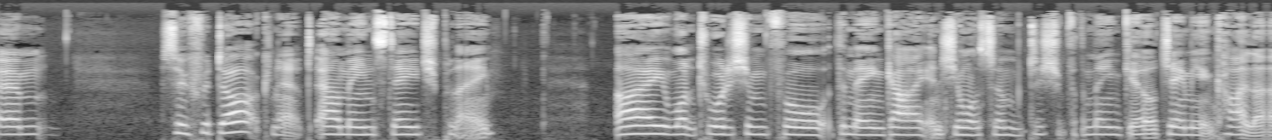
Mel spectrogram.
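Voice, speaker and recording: The recording is very clean, with a silent background. A speaker with an English accent talks at a moderate pace in a flat, monotone intonation. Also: woman. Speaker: theatre student and podcast co-host. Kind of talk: casual chat.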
